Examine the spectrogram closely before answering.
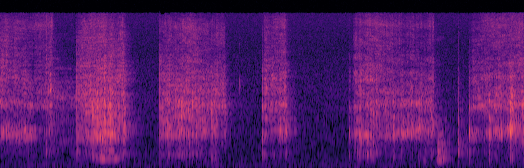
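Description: A stylus scratching the black coating off a rainbow scratch-art board, in about six short spells of strokes with brief pauses between.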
